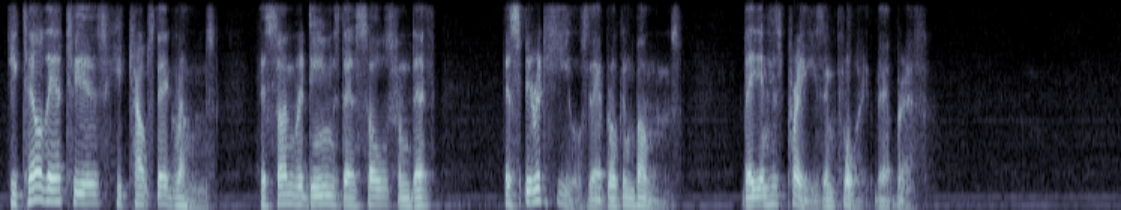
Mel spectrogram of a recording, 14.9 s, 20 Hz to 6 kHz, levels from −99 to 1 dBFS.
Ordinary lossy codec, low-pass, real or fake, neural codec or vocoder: Opus, 24 kbps; 5.4 kHz; fake; codec, 32 kHz, 1.9 kbps, SNAC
